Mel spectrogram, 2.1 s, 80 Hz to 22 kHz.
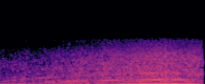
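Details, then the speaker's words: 2000 Ford Mustang V6 with Barra FG engine swap, key on with engine off: electric cooling fan whirs up to a steady, even hum with no rattle when the factory fan signal is overridden via a relay at the CCRM. "i'm overriding you heard it run the factory signal with one wire"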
